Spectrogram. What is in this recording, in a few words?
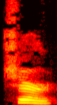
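"sure", English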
